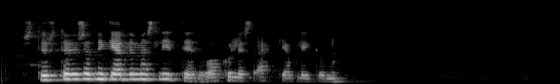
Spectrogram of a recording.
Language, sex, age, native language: Icelandic, female, 50-59, Icelandic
